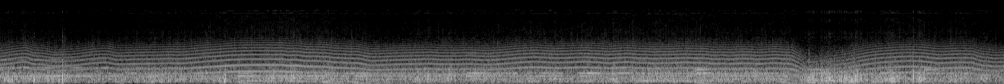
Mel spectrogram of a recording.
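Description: Electric motor and propeller of a Parrot Disco fixed-wing drone buzzing in flight, its pitch wavering up and down with throttle and speed, dipping and climbing again about eight seconds in. A steadier, lower hum runs beneath it at times.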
